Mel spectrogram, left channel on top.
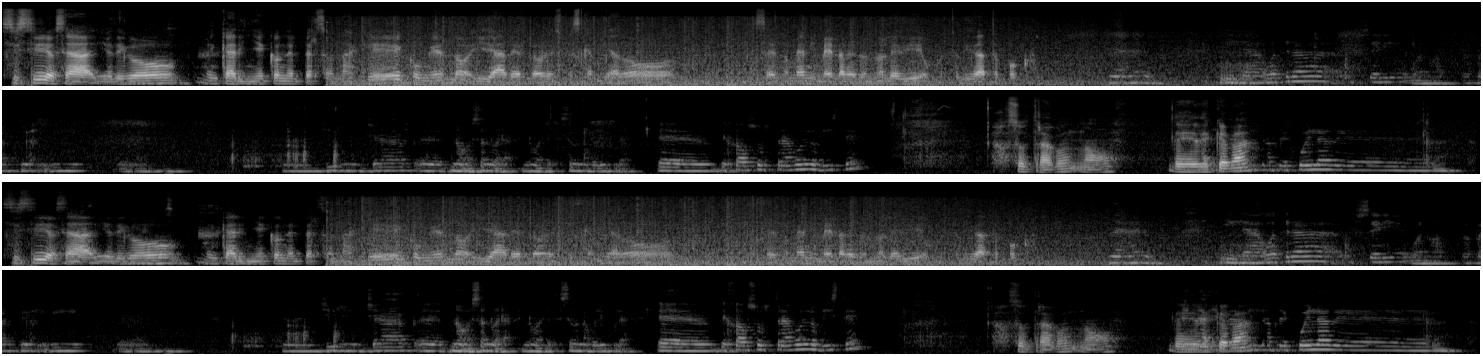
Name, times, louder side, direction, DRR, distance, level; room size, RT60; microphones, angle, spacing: voice 1, 0.0-6.7 7.4-9.3 9.5-10.3 12.2-12.5 23.9-24.1 24.7-26.0 26.5-27.3, left 4 dB, 90° left, 0.8 m, -29 dB
voice 2, 0.6-2.5 11.1-15.6 15.9-16.6 17.6-23.5 26.6-29.4, right 1 dB, 35° right, 1.3 m, -40 dB
sound 1, 3.2-14.1 16.4-16.5, equal, ahead, 0.8 m, -38 dB
14.0 x 5.7 x 2.6 m
head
